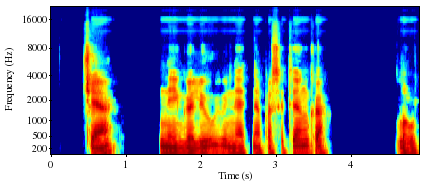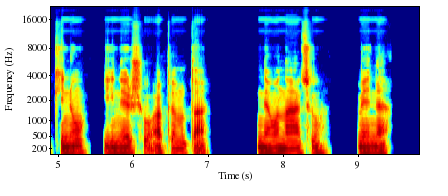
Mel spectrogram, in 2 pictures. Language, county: Lithuanian, Tauragė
